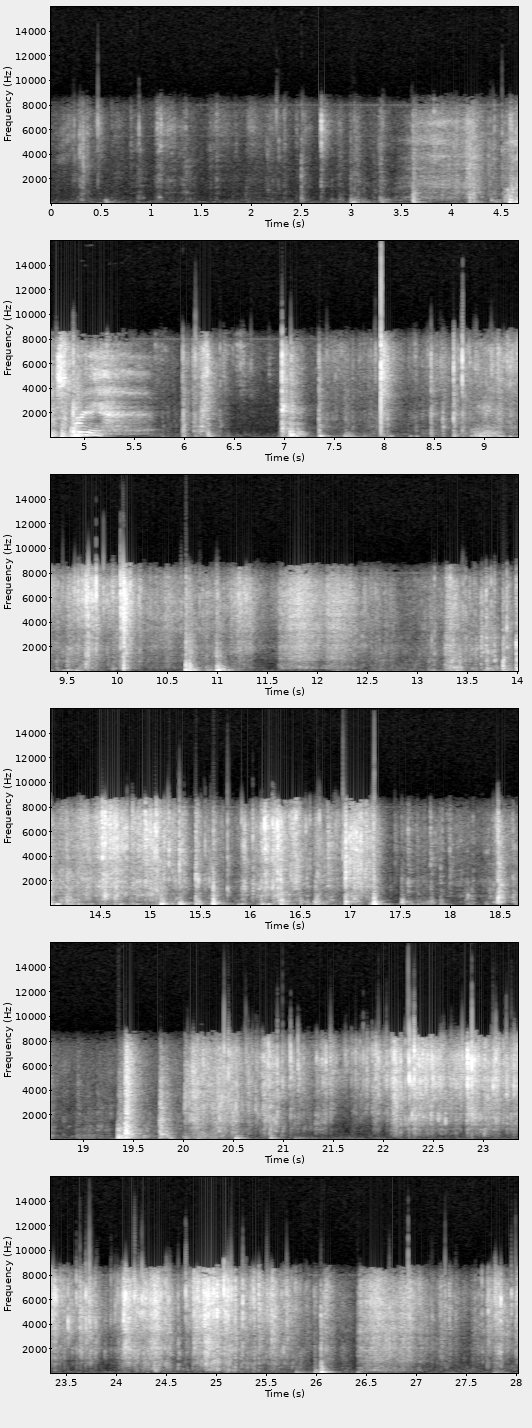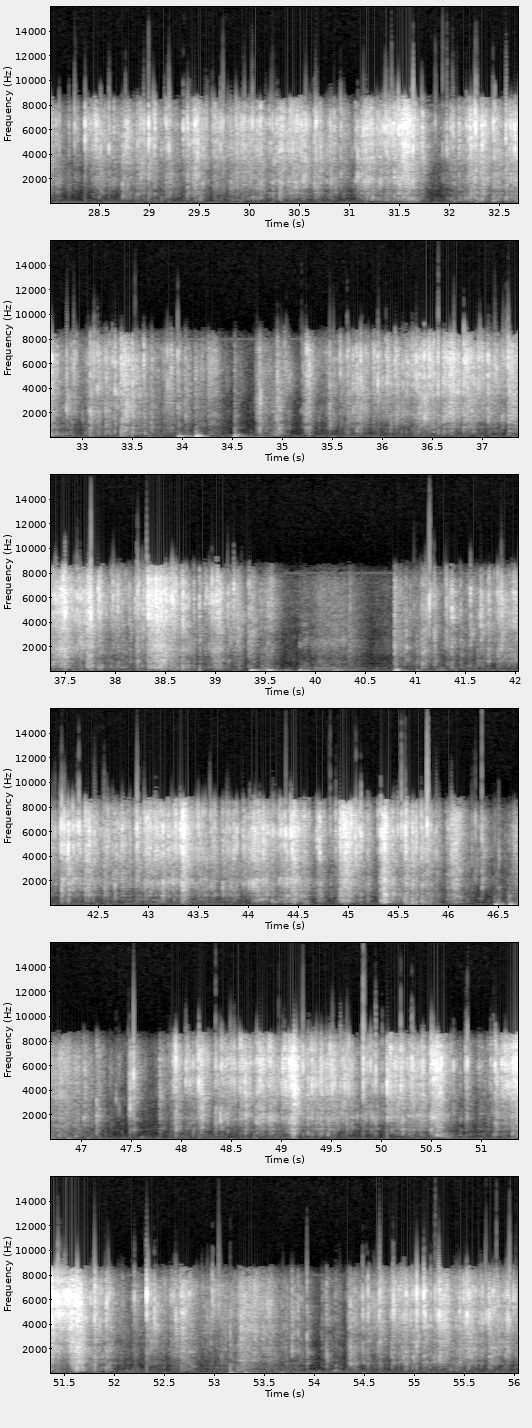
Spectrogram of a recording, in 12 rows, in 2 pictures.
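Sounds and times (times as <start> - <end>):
plastic wrappers crinkling: 0.0 - 2.9, 7.6 - 11.6, 12.4 - 18.6, 20.0 - 39.7, 40.8 - 56.0.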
